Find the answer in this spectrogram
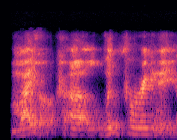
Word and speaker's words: Perini: Lou Perini, I believe is how he pronounced his name, moved the Boston Braves,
